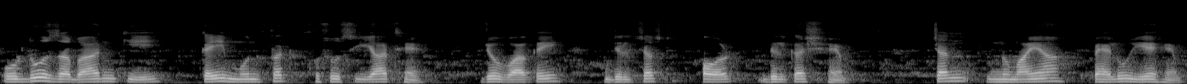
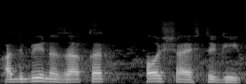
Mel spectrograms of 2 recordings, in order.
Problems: constant background noise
